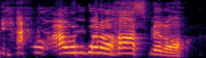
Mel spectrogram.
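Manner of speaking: mock yelling, pitched very high. Hanging upside down and hurt, speaker retells yelling back to a guy at the window: retelling a yell. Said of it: "And I just yelled back".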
